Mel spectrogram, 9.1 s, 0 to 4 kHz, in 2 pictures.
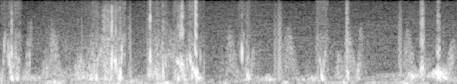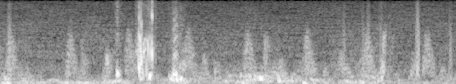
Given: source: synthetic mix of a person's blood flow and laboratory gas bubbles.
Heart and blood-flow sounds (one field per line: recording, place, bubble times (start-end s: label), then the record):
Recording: Doppler ultrasound of blood flow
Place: subclavian vein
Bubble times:
0.00-0.21 s: bubbles
0.83-1.26 s: bubbles
1.46-1.69 s: bubbles
1.71-2.04 s: bubbles
2.38-2.52 s: bubbles
3.15-3.27 s: bubbles
3.45-3.50 s: bubbles
4.19-4.26 s: bubbles
5.71-5.80 s: bubbles
5.91-6.12 s: bubbles
6.25-6.44 s: bubbles
From the record:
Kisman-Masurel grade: 232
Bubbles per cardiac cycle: several, 3 to 8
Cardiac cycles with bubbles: 50 to 99%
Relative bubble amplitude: moderate (0.250 to 0.450)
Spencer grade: 3 (all of the cardiac periods contain showers or single bubble signals, but not dominating or overriding the cardiac motion signals)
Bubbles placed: anywhere in the cardiac cycle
